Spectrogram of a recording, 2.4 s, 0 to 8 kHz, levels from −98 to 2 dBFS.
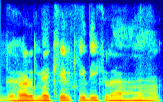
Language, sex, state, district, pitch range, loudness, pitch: Hindi, male, Bihar, Patna, 125-130 Hz, -18 LUFS, 130 Hz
